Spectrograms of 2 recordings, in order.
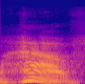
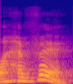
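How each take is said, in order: First: "have" as one syllable ending on V; E final mudo. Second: "have" wrongly as two syllables, ha-vê; E final pronunciado. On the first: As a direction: end "have" on V, no vowel. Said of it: "O E é mudo". ("have" sem E, terminando no V) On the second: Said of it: "Eu não falo have". ("have" com E final, ha-vê) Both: Shown as a demonstration.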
